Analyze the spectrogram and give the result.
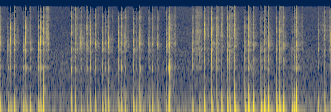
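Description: Fingertips tap fast on a small, light-coloured, hollow wooden box with open ends, held beside the microphone. It makes a rapid, uneven run of short, dry knocks with a deep, hollow thump and almost no ring. The tapping grows a little louder and busier toward the end.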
